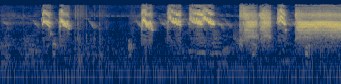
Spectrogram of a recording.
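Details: Streaked weaver, used as a lure bird, producing high scratchy chirps that run into a sustained buzzy rattle at the close.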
